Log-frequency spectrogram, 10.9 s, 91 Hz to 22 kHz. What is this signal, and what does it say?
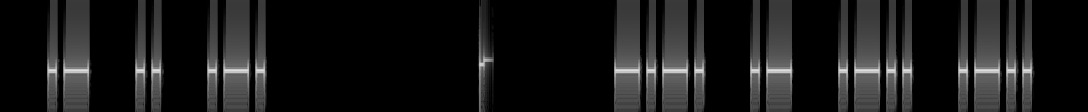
Morse code, heard as a keyed tone, about 15 wpm, spaced as for 11 wpm, 700 Hz. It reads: AIR CALL
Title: 2x Character Spacing - Top 500 Words - 15wpm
